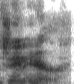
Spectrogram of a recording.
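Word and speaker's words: Jane Eyre: Is it AR or I thought I've always pronounced it Jer Y R E? I pronounced that Janeir. Oh, that's probably correct.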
